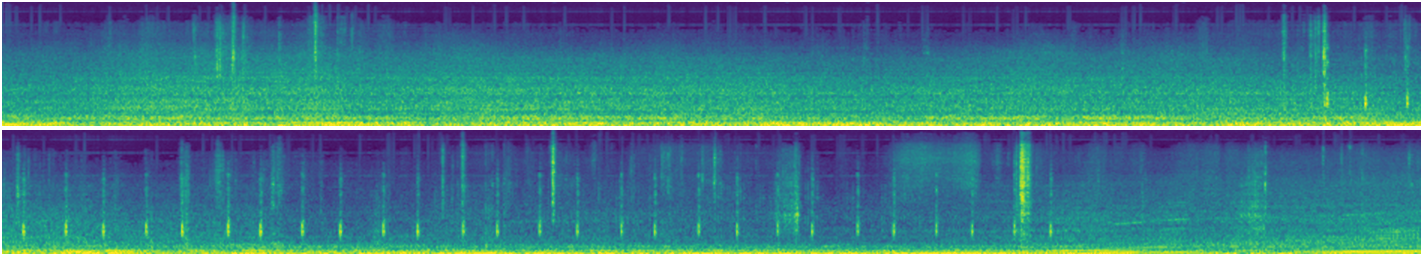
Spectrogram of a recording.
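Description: Car engine and road noise heard inside the cabin as a steady low rumble. From about halfway, a regular ticking comes at about two a second for some nine seconds, and near the end the engine note rises as the car accelerates.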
